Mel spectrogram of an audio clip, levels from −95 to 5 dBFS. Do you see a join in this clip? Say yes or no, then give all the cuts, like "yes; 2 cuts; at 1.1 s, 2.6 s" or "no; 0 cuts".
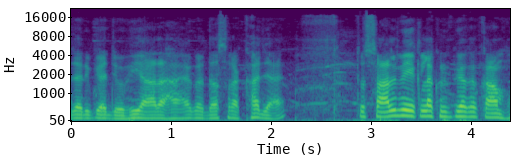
no; 0 cuts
